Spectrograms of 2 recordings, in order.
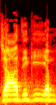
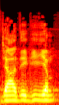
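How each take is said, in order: Both takes have the same delivery.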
